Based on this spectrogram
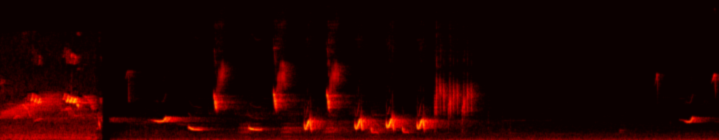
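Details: Common nightingale: after a short burst of noise, a level whistle followed by a run of about eight loud, evenly spaced chirping notes, then quiet and a final short whistle.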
